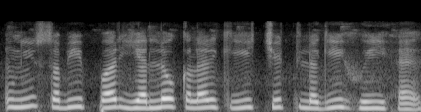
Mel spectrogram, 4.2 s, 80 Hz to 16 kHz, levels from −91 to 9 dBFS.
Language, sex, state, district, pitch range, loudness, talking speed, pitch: Hindi, female, Uttar Pradesh, Shamli, 220-250 Hz, -16 LUFS, 140 wpm, 235 Hz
